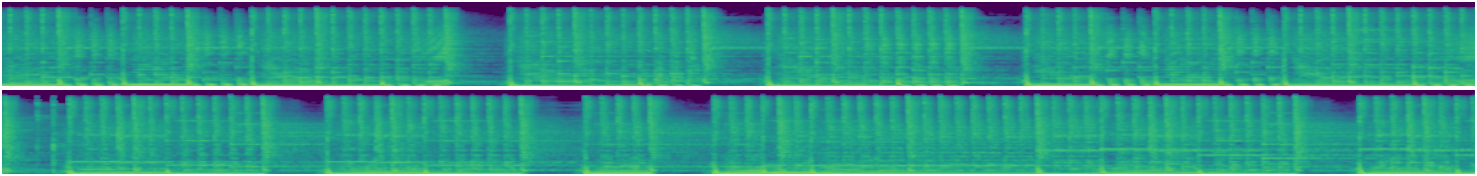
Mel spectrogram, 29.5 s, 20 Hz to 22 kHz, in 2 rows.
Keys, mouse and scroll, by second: 0.1 alt+click, 1.1 alt+click, 2.3 click, 2.8 alt+scroll down 2, 5.0 click, 5.4 click, 6.4 click, 7.5 click, 8.7 click, 10.2 click, 12.1 click, 14.9 click, 16.1 click, 17.7 ctrl+z, 18.2 click, 19.0 alt+click, 20.5 click, 21.9 click, 22.7 click, 23.5 click, 24.2 click, 25.7 click, 28.1 z, 28.7 click.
